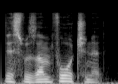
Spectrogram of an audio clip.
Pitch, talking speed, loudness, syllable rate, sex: 115 Hz, 150 wpm, -15 LUFS, 6.6 syllables/s, male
